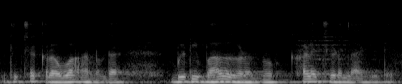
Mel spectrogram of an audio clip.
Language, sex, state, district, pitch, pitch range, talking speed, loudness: Kannada, male, Karnataka, Shimoga, 105 Hz, 100-115 Hz, 90 wpm, -30 LUFS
